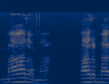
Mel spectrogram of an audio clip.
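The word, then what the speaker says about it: marama: moon is Madonna and if you pronounce it ma roma ro ma is also a way for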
